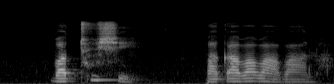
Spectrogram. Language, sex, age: Northern Sotho, male, 23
